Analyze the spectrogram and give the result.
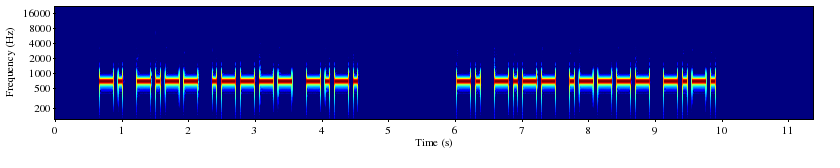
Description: Morse code, heard as a keyed tone, about 17 wpm, 700 Hz. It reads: NY1C NY1C
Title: USA Call Signs - 4 Characters - Repeated 2x - 17wpm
